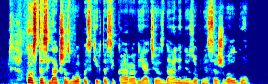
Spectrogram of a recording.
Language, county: Lithuanian, Kaunas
